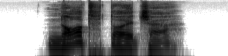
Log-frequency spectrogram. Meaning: inflection of norddeutsch: 1. strong/mixed nominative masculine singular 2. strong genitive/dative feminine singular 3. strong genitive plural
- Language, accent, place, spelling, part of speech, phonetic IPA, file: German, Germany, Berlin, norddeutscher, adjective, [ˈnɔʁtˌdɔɪ̯t͡ʃɐ], De-norddeutscher.ogg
